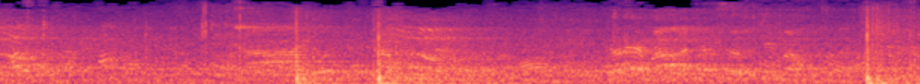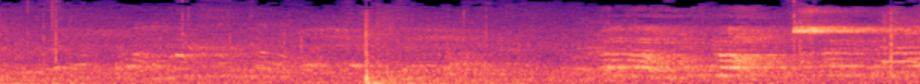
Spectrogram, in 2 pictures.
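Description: A ball bouncing on a hardwood sports-hall floor, four sharp thuds at uneven intervals, with voices talking in the echoing hall.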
